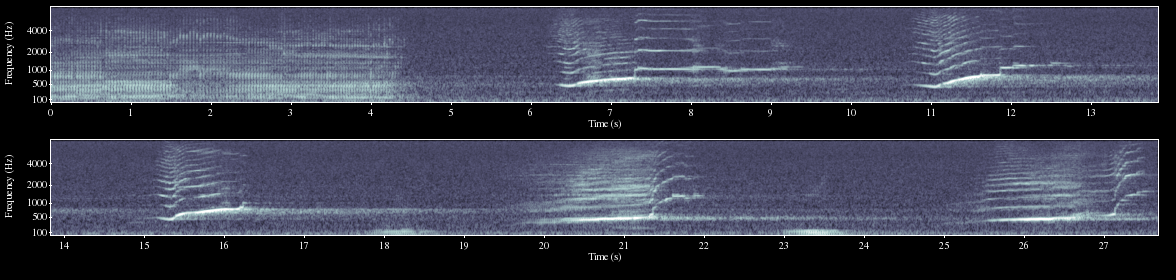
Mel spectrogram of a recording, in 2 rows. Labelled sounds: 0.6	1.2	humpback whale, 1.7 to 4.1 kHz
1.6	4.3	humpback whale, 0.80 to 3.2 kHz
6.2	10.1	humpback whale, 0.83 to 7.5 kHz
10.7	12.7	humpback whale, 0.80 to 6.4 kHz
15.1	16.4	humpback whale, 0.80 to 7.3 kHz
19.7	22.0	humpback whale, 0.83 to 4.8 kHz
25.5	27.6	humpback whale, 0.80 to 7.3 kHz

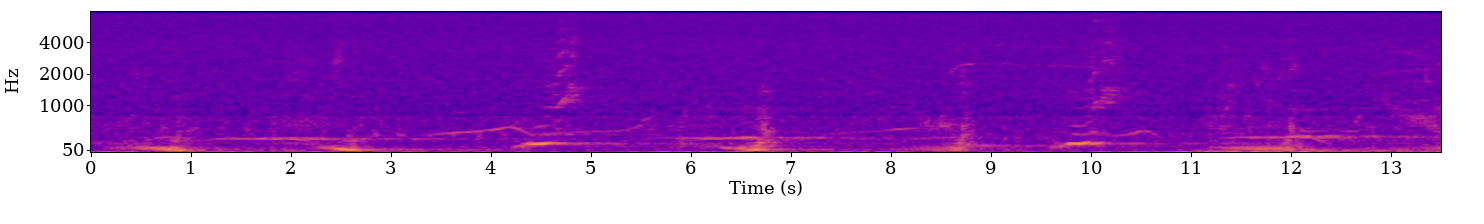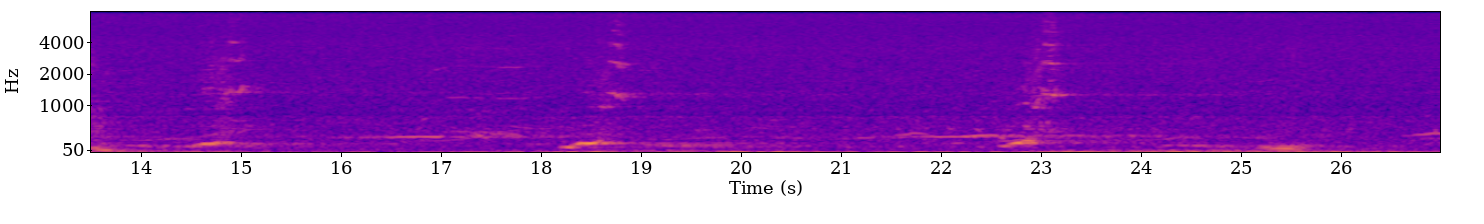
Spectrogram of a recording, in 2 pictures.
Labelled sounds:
4.6	5.0	humpback whale, 0.93 to 1.6 kHz
8.6	8.9	humpback whale, 2.0 to 2.6 kHz
10.1	10.4	humpback whale, 0.93 to 1.5 kHz
13.0	13.3	humpback whale, 2.1 to 2.2 kHz
14.8	15.2	humpback whale, 1.1 to 2.9 kHz
17.1	17.9	humpback whale, 1.2 to 2.4 kHz
18.7	19.0	humpback whale, 1.1 to 2.7 kHz
22.8	23.4	humpback whale, 0.90 to 2.8 kHz

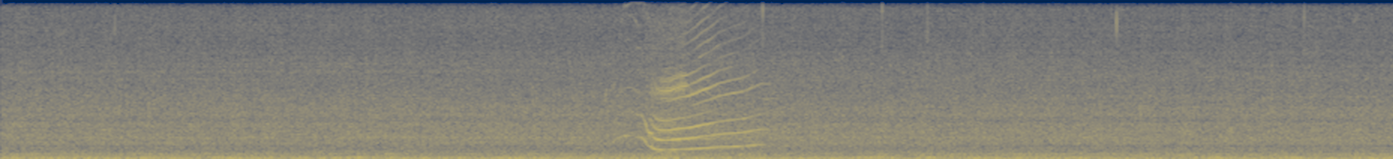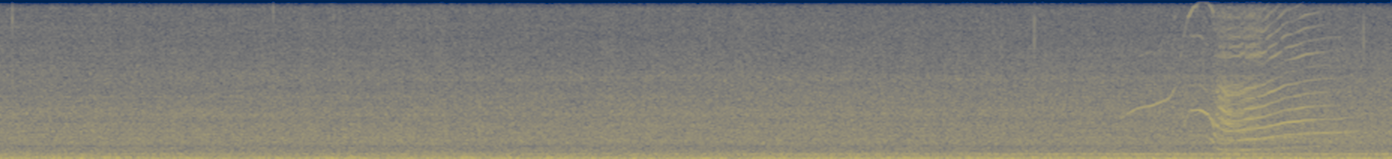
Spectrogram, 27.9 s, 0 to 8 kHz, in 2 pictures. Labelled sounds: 6.5	7.7	killer whale, Bigg's (transient), 0.47 to 4.6 kHz
25.2	25.6	killer whale, Bigg's (transient), 2.2 to 3.1 kHz
26.0	27.2	killer whale, Bigg's (transient), 3.1 to 5.4 kHz

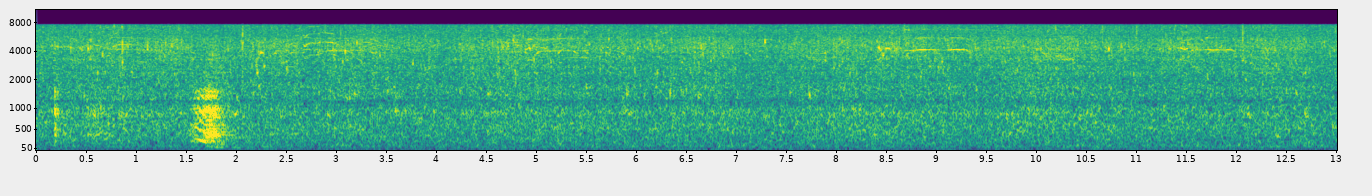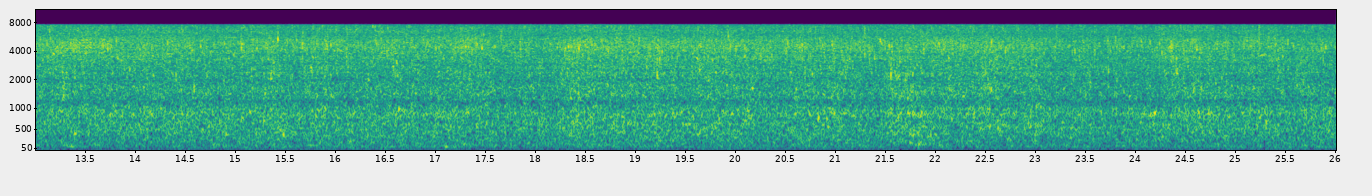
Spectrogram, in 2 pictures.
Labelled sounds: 0.1	1.0	Pacific white-sided dolphin, 4.3 to 5.7 kHz
1.6	1.8	croaking sound likely from a nearby submerged object, 0.84 to 1.6 kHz
2.6	3.1	Pacific white-sided dolphin, 3.8 to 6.3 kHz
5.0	5.3	Pacific white-sided dolphin, 3.9 to 4.1 kHz
8.7	9.4	Pacific white-sided dolphin, 3.9 to 4.2 kHz
11.5	12.0	Pacific white-sided dolphin, 3.9 to 4.2 kHz

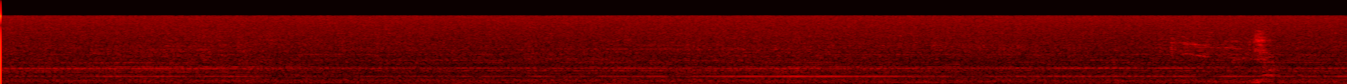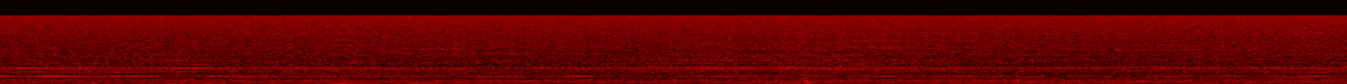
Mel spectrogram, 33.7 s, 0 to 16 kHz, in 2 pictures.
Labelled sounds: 14.6	15.6	humpback whale, 1.7 to 2.4 kHz

